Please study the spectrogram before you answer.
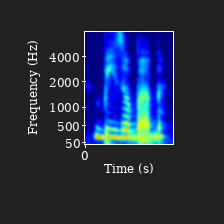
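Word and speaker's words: Beelzebub: and the element of water next one is bezel bub bezel bub b-e-e-l z-e-b-u-b yeah is that how you say it yeah bizaba bezel bub is chief of staff of hell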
